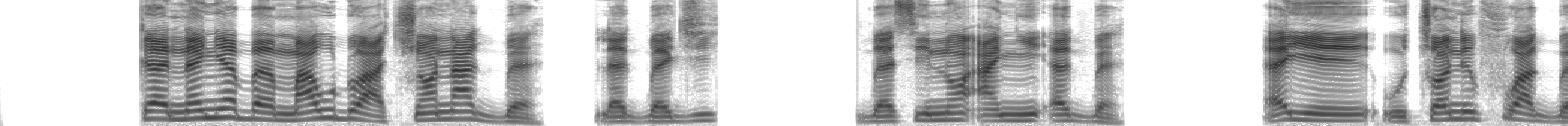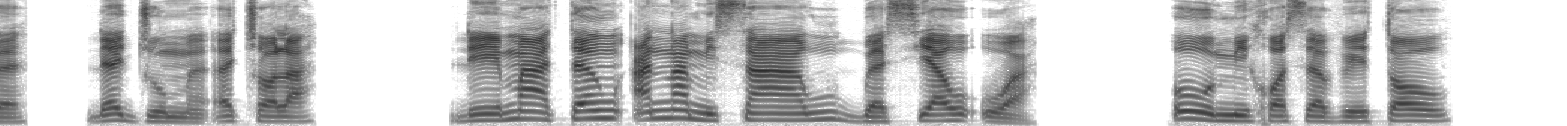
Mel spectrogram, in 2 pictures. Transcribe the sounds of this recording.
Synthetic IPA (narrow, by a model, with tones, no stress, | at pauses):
kɛ˦nɛ̃˦ɲɛ̃˦bɛ˦mã˦wu˦ɖo˦a˨t͡ʃi˦ɔ̃˦nã˦ɡ͡bɛ˨ | lɛ˨ɡ͡bɛ˨d͡ʑi˦ | ɡ͡bɛ˨si˨nɔ̃˦ʔa˨ɲĩ˦ʔɛ˦ɡ͡bɛ̰˨ | e˦jɛ˦wʔo˨t͡ʃɔ˦nɛ̃˦fu˦a˨ɡ͡bɛ˨ | ɖɛ˦d͡ʒo˨mɛ̰̃˨ʔɛ˦t͡ʃɔ˦la˦ | ɖe˨mã˦t̪ɛ˦ŋũ˦ʔa˨nã˦mĩ˨sã˦wu˦ɡ͡bɛ˨si˦a˨wo˦ʔo˨a̰˨ | o˦˨mĩ˨xɔ˨sɛ˨βe˨t̪ɔ˦wo˦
